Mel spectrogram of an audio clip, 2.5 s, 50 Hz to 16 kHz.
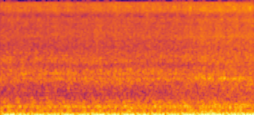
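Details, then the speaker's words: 1967 Chevrolet C10 V8 after camshaft and lifter change, warming up with temperature gauge temporarily hooked up: loud even fast idle, steady throb, no lifter tapping or misses; smoking stopped, running good. "I think that's a little gas I don't think that's all man it's running good"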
